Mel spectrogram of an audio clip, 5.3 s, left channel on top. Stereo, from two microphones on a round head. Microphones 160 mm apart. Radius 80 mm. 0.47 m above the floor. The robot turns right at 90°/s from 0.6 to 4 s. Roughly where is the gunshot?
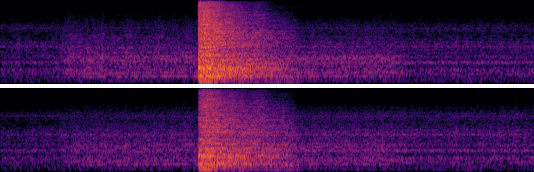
Behind left.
